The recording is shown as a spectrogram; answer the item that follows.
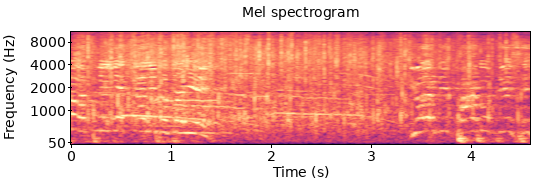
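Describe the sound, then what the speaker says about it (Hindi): A large crowd at a mass public rally in Pasighat claps in a dense, sustained wash of applause, with crowd noise and a voice over it. "आप अपने लिए सबसे पहले ताली बजाइए"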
